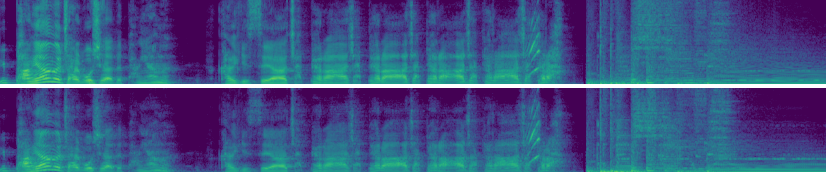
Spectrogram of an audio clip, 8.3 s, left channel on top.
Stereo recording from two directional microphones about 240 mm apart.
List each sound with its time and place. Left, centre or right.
0.0 s speech: left
5.9 s music: centre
